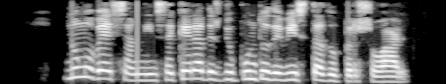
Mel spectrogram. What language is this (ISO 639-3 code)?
glg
